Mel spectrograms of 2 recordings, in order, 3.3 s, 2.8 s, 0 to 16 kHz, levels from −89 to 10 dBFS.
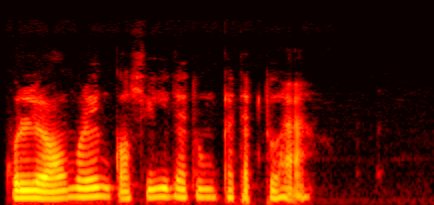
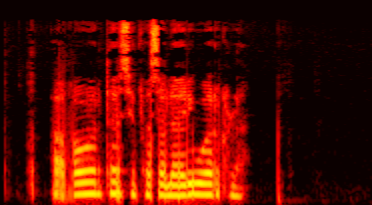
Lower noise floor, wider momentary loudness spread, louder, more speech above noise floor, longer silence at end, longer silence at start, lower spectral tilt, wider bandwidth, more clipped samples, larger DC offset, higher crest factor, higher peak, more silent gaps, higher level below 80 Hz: second, -64 dBFS vs -72 dBFS; about the same, 10 LU vs 11 LU; about the same, -22 LUFS vs -20 LUFS; second, 43 dB vs 52 dB; about the same, 0.95 s vs 0.95 s; second, 0.05 s vs 0.4 s; first, -10 dB/octave vs -5 dB/octave; second, 6 kHz vs 11.5 kHz; neither; neither; about the same, 16 dB vs 16 dB; about the same, -4 dBFS vs -6 dBFS; neither; first, -50 dBFS vs -58 dBFS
